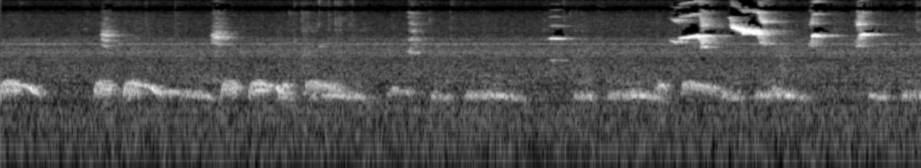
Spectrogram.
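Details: Caged spotted dove with a continuous series of soft, low coos, some slurred downward, while a small bird adds high, sharp twittering chirps near the end and a few clicks sound earlier.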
